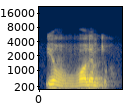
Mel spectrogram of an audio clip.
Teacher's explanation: الذال في الظاء، لأن الذال والظاء نفس المخرج · Term: إدغام كامل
